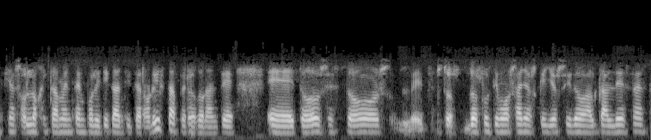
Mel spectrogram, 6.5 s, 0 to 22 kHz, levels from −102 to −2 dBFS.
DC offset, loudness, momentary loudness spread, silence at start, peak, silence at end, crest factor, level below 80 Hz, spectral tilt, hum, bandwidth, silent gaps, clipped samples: under 0.1%; -28 LUFS; 6 LU; 0.05 s; -8 dBFS; 0.05 s; 18 dB; -76 dBFS; -2.5 dB/octave; none; 4.8 kHz; none; under 0.1%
